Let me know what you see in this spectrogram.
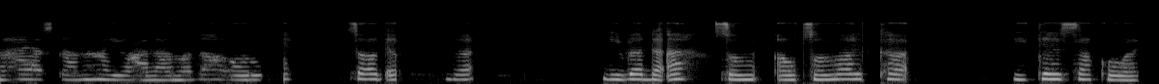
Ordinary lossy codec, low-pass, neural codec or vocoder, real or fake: AAC, 32 kbps; 7.2 kHz; codec, 44.1 kHz, 2.6 kbps, DAC; fake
